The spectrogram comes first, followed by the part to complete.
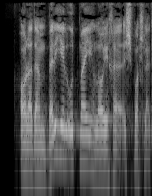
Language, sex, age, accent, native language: Uzbek, male, 19-29, Samarqand, Uzbek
